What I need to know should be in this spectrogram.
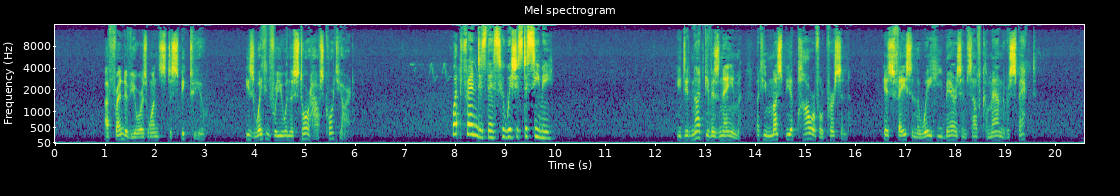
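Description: A man speaks calmly and clearly, close by, in short phrases.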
